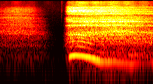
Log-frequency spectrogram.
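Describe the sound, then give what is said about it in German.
Deep breathing into the lower belly during a relaxation exercise: a soft, breathy exhale fades to a short silence, then a loud, full breath follows with a voiced tone that slides downward and trails off. “richtig tiefe Atemzüge in den unteren Bauch ein und wieder ausnehmen. Beim Ausatmen kannst du so richtig schwer”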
